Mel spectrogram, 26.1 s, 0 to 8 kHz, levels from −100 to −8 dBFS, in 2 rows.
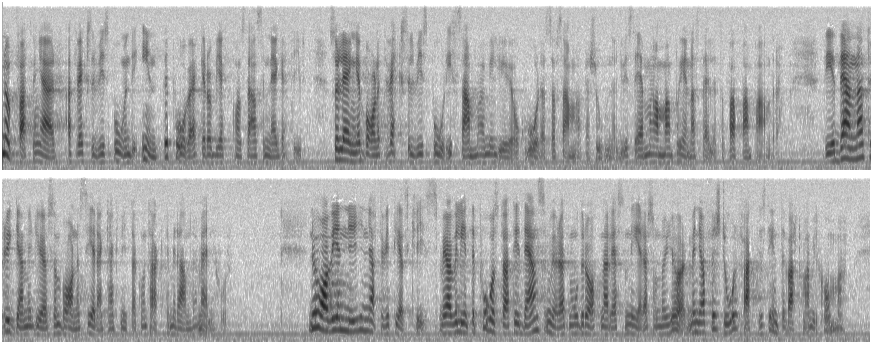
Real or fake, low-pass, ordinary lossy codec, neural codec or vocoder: real; 7.2 kHz; none; none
